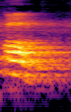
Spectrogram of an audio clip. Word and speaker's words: comb: Rule number 1 के अंदर अब देखिए वर्ड आपने पढ़ा होगा बच्चों, कॉम, COMB कॉम। अब ये जो बी है बी जो है ये साइलेंट है। अब कॉम्ब नहीं बोलेंगे, अब ये वर्ड इस्तेमाल होता है।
